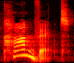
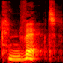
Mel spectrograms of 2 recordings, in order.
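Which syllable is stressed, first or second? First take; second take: first; second. First: The stress is on the first syllable. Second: The stress is on the second syllable. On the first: It is used as a noun. "In the noun convict, where the prefix is stressed" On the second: It is used as a verb. "the verb convict, where the prefix is not stressed, it's rushed"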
